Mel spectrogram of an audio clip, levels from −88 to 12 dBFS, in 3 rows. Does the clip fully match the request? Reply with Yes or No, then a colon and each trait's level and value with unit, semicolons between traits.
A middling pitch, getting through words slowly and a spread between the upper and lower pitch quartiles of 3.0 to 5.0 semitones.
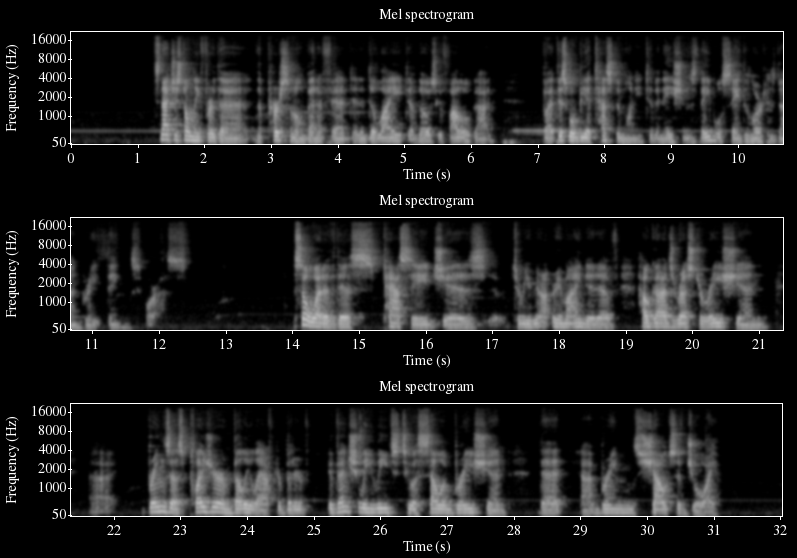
No: low, 120 Hz; slow, 130 wpm; average, 4.0 semitones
